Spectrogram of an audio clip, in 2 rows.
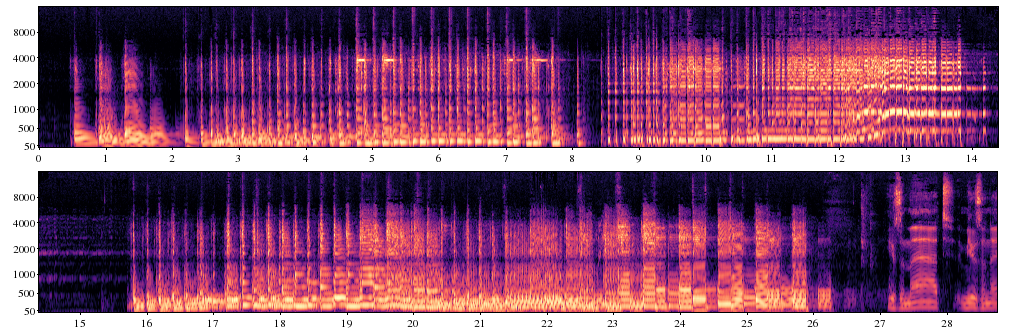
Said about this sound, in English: Using that, the octave. I'm using an old Boss. What is that? OC2. Old Boss octave from the early 90s.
